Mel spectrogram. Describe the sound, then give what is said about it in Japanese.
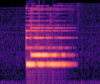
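A chat app's message-sent notification tone follows a press of the Enter key: a single clear, bright chime that rings for about a second and fades smoothly, alone against quiet. “こういう音がして、相手にメッセージが、到達したことを教えてくれます。”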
